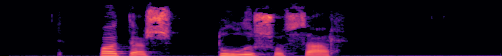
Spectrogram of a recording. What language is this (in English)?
Mari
